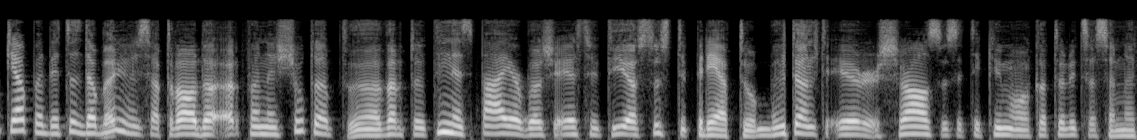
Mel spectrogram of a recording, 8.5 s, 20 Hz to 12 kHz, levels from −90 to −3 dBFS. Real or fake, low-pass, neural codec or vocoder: fake; 7.2 kHz; codec, 16 kHz, 0.5 kbps, X-Codec, HuBERT features, trained on balanced general audio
